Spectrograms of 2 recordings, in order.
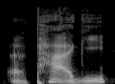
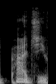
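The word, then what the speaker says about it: paghi: be with h so the h is keeping the g hard there too pagi p p-a-g-h-i otherwise it would be patchy which doesn't relax in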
